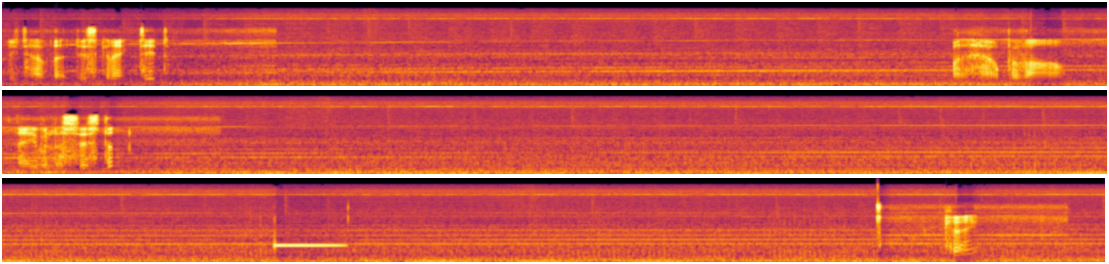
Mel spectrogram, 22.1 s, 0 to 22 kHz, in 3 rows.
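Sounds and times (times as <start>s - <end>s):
helicopter engine idling: 0.0s - 22.0s
brief beep: 16.6s - 17.1s.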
